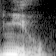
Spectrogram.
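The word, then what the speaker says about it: μ: Um, it's mu, pronounced as mu.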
